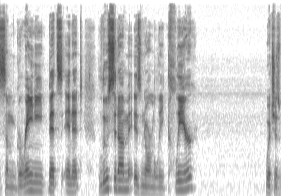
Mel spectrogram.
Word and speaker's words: lucidum: stratum granulosum stratum lucidum that's lucidum not lucidum that's a soft C so lucidum and stratum corneum um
